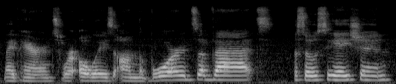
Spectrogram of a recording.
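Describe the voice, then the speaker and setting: A woman's voice: mid-range voice, fairly even intonation, unhurried. A woman from Winnipeg co-hosting a live podcast, chatty and laughing easily as she recalls her youth. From Canada, Winnipeg. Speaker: podcast co-host. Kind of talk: casual chat at live podcast. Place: live podcast recording venue.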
